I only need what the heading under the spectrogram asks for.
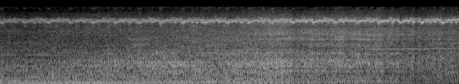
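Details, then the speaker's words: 2001 Ford Taurus running after starter replacement: a shrill, slightly wavering squeal holds steady over the engine throughout. The owner notes a squeaky belt, likely a slipping accessory drive belt. "got got a squeaky belt but yep so I'm glad that's"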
